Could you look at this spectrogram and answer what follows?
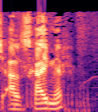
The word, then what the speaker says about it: Alzheimer: if the uh, word is pronounced as same as in Spanish and as also in English. Well, in Spanish, Alzheimer.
